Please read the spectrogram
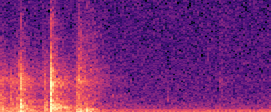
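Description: Four light taps in the first half-second or so, then quiet room tone with a faint steady hum.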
